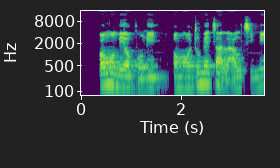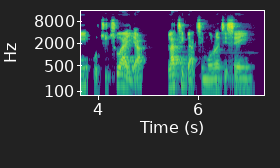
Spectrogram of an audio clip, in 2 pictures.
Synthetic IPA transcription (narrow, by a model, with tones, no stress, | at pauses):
ɔ˧mɔ̃˧mĩ˧ɔ˧kũ˨ɾ̃ĩ˧ɔ˧mɔ̃˧ɔ˧dõ˦mɛ˦ta˦˨la˨˦o˦ti˧nĩ˦o˦˨tu˨˦tu˦a˦˨ja̰˨˦ | la˦ti˦˨ɡ͡ba˨ti˨˧˦mo˧ɾ̃ã˦ti˦sɛ˦j̃ĩ˧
